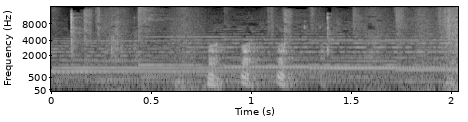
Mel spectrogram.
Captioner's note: laughs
